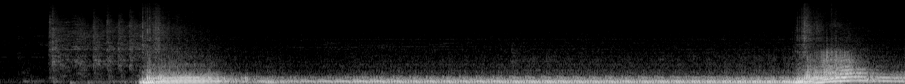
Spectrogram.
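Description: An Infiniti Q50 fitted with a dual-in, dual-out Borla muffler exhaust starts with a sharp rev, settles into a deep, steady rumbling idle close by, then blips the throttle again near the end.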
